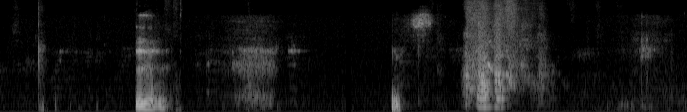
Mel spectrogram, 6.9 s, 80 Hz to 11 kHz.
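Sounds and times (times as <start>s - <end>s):
person blowing nose: 4.6s - 5.5s.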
